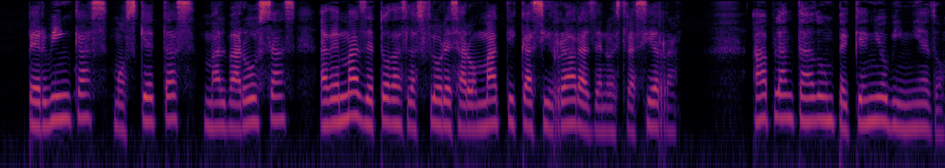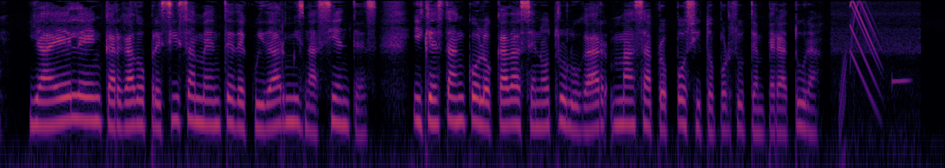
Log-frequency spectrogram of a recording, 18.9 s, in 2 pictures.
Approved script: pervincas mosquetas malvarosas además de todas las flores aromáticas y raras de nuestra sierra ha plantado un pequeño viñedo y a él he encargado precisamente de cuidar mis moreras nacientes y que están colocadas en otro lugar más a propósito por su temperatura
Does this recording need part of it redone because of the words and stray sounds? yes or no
yes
